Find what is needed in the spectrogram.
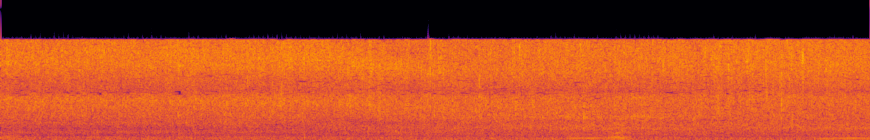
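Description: Heavy rain pouring onto a paved street and parked cars: a loud, steady, even hiss of water. A woman's voice says one word about three seconds in.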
